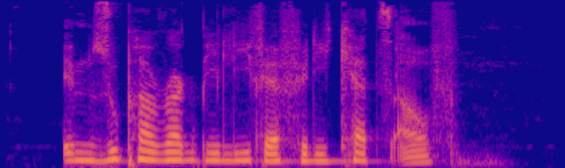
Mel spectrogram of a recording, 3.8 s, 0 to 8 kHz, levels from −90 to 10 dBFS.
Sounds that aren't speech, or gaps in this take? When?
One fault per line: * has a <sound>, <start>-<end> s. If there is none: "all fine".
all fine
